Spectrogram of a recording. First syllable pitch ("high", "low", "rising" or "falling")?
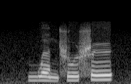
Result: low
